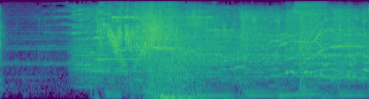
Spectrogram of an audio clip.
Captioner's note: zap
